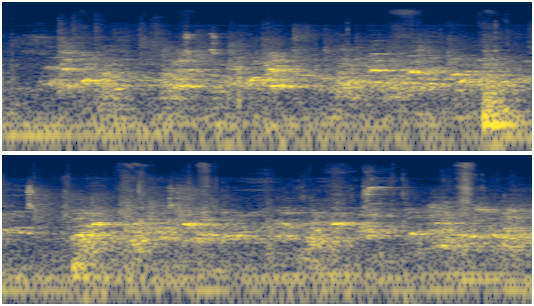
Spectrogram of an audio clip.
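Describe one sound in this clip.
A puppy snorts and grunts softly.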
